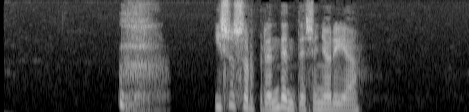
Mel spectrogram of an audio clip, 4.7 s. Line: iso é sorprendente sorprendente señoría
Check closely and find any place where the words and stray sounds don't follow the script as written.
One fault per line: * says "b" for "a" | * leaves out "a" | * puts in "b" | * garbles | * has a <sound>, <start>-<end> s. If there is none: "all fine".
* has a laugh, 1.2-1.7 s
* leaves out "sorprendente"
